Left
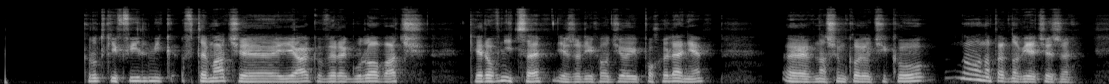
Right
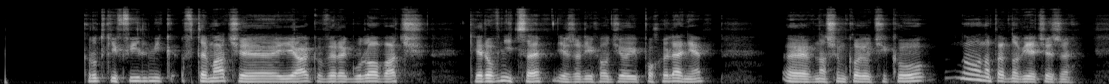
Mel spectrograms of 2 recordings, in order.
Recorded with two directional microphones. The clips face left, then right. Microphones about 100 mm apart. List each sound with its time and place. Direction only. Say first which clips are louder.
0.8 s speech: right 3 dB; 25° right (ahead or behind)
